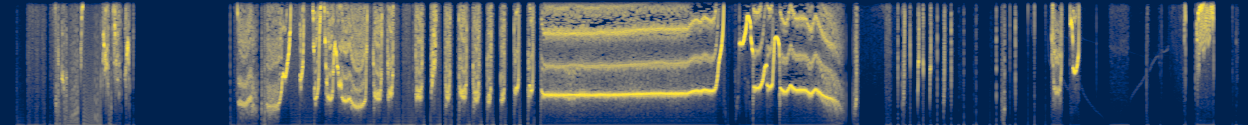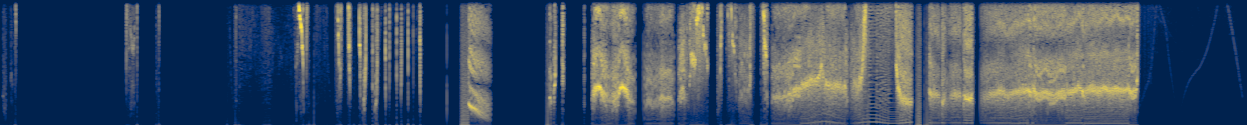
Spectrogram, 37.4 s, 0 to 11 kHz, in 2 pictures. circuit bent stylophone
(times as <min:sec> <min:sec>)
0:27.6 0:37.4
